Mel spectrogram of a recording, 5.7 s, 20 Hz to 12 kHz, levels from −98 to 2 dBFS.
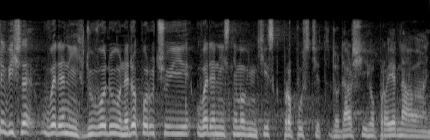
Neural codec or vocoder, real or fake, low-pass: none; real; 7.2 kHz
